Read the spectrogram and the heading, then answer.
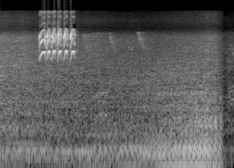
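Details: An Oriental white-eye lure song, meant to prompt other white-eyes to sing continuously: a half-second burst of about eight rapid, very high, twittering notes, followed by a low background hum and rumble.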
